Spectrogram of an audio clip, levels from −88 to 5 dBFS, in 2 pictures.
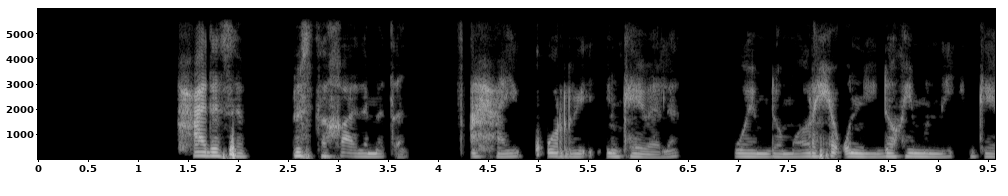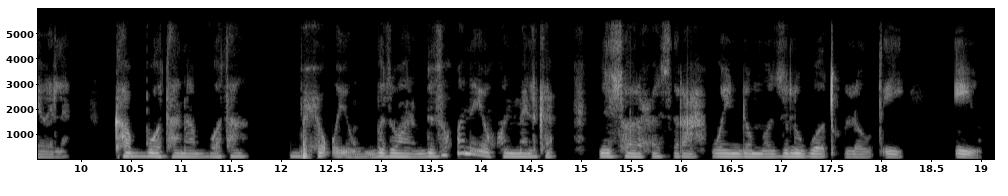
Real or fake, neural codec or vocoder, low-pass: real; none; 5.4 kHz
